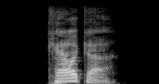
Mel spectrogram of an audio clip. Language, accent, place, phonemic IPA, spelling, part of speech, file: German, Germany, Berlin, /ˈkɛrkər/, Kerker, noun, De-Kerker.ogg
- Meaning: 1. dungeon (immured and very austere prison, often underground) 2. an aggravated form of prison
